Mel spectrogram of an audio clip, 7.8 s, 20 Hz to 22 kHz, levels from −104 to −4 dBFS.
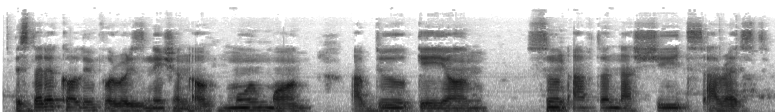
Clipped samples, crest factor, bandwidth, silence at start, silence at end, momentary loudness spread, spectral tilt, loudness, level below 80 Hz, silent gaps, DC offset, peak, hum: under 0.1%; 14 dB; 10.5 kHz; 0.15 s; 0.05 s; 7 LU; -6 dB/octave; -16 LUFS; -34 dBFS; none; under 0.1%; -2 dBFS; none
